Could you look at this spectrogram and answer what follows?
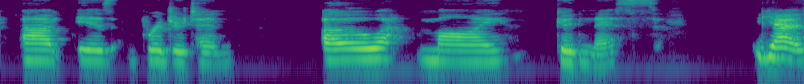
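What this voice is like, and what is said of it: Put-on English period-drama accent. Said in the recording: “In my Bridgerton accent. ... good to all of our English listeners”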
